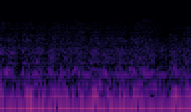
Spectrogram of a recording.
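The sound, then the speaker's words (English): A heavy truck engine rumbles low and steady, turning over and idling as the truck begins to move out of the way, with no voices over it. “Hang on, I'm going to move this truck out of the way because it is fucking pissing me off.”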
